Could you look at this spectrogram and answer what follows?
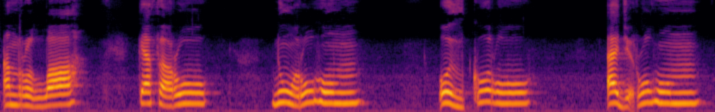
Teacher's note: پہلی صورت یہ ہے کہ را پر ضمہ ہو، پہلی صورت یہ ہے کہ را پر ضمہ ہو، جس کی مثال دیکھیے، امر اللہ، کفروا، نورہم، اذکروا، اجرہم، ان تمام صورتوں میں را پر ضمہ ہے، لہٰذا را کو ہمیشہ مفخم پڑھا جائے گا۔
